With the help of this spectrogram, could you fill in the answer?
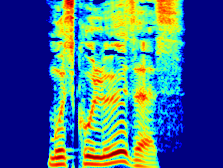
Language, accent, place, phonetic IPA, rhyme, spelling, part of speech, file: German, Germany, Berlin, [mʊskuˈløːzəs], -øːzəs, muskulöses, adjective, De-muskulöses.ogg
- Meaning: strong/mixed nominative/accusative neuter singular of muskulös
